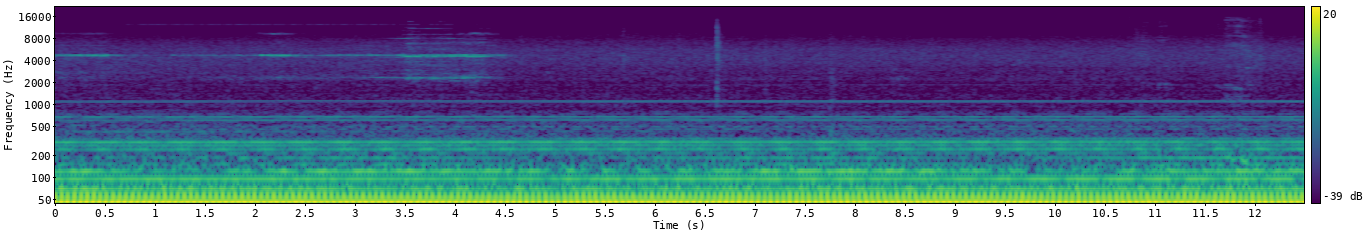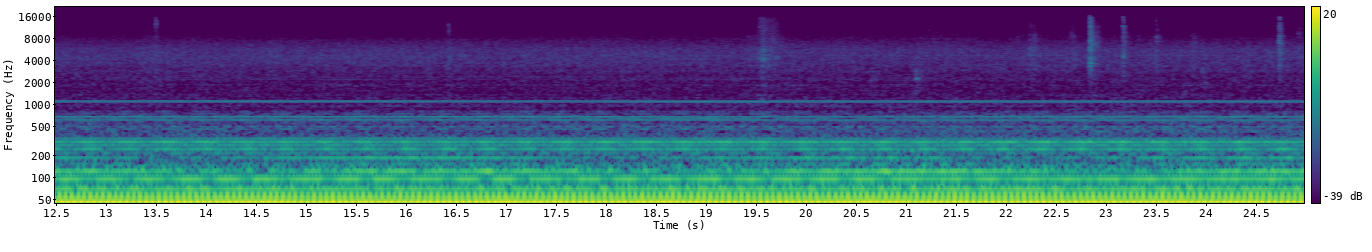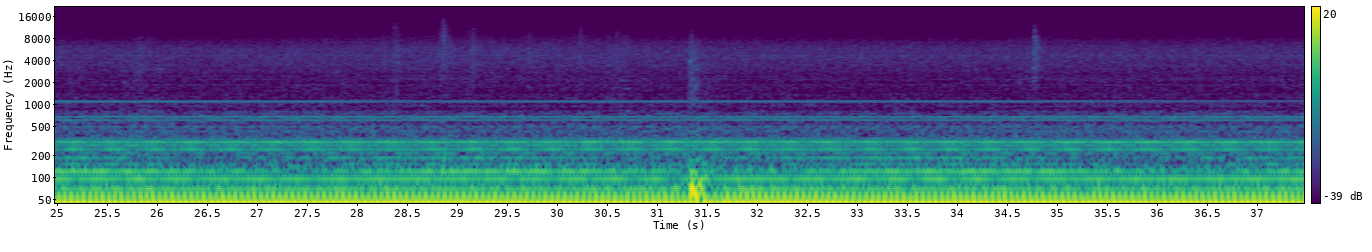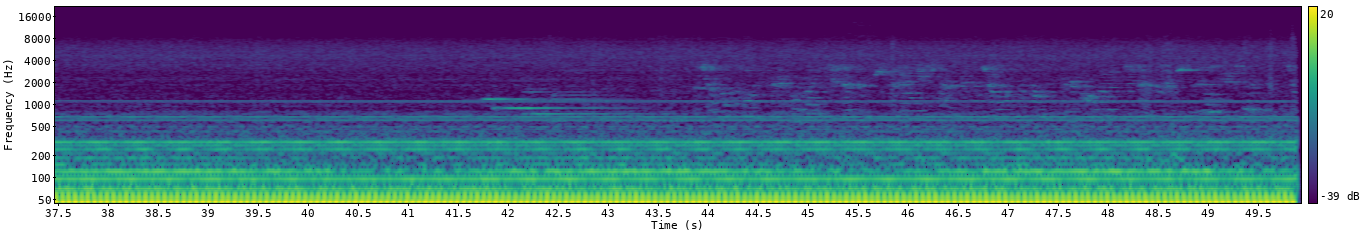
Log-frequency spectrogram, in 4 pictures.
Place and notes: Train Waiting to leave Katowice Poland
21 February 2009, ~21:00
